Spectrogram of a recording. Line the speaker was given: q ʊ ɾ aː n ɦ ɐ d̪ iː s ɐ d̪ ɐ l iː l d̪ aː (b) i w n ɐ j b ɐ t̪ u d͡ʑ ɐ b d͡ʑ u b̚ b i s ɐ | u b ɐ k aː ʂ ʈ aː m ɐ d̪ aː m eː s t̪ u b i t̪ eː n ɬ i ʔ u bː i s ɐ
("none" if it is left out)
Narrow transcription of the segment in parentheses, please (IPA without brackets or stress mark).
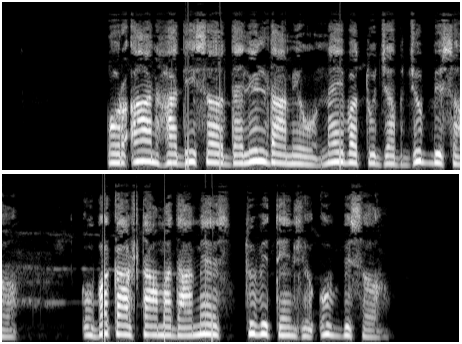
m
